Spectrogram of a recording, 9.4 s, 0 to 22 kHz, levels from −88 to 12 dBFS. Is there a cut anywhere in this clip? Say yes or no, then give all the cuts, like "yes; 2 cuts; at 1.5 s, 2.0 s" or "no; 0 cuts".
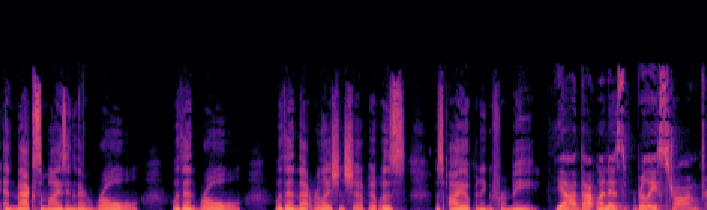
yes; 2 cuts; at 2.6 s, 7.3 s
